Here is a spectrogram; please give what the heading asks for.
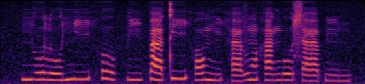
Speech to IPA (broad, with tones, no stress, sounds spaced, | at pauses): ɲ oː˧ l oː˨ ɲ iː˧ h oː˦˨ k͡p iː˧ p a˦˨ t iː˦ h ɔ˨˦ ŋ ĩ˨ h a˨ v ɔ̃˦ h a˧ ŋ oː˧ s aː˨ p ĩ˨ m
